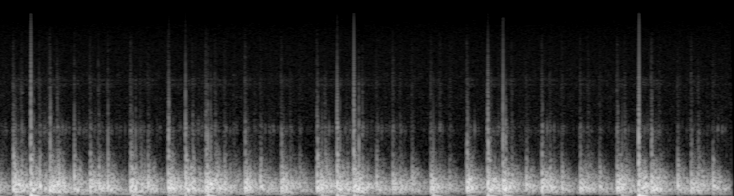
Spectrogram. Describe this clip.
drum-like instrument. Sounds for your toolbox.
bits, fragments, lumps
